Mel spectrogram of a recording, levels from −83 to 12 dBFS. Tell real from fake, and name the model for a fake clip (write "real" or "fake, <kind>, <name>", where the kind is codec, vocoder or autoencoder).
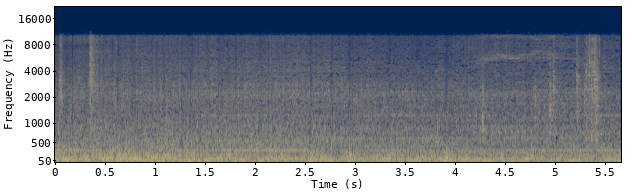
real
